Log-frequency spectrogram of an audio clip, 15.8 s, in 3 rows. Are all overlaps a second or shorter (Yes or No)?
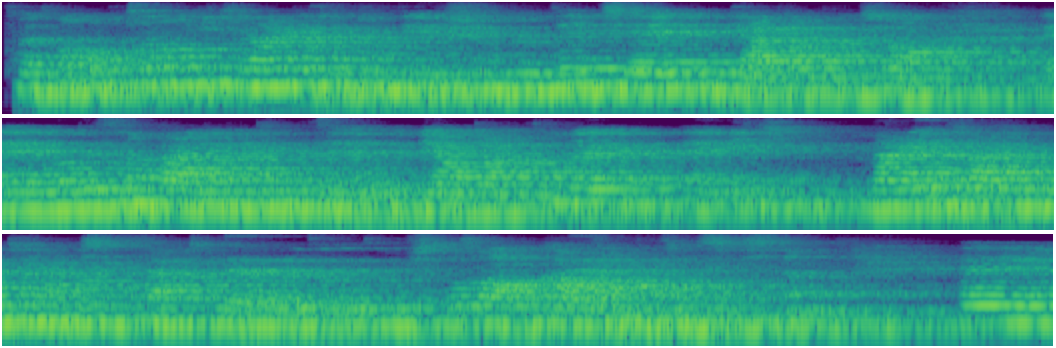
Yes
